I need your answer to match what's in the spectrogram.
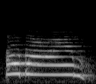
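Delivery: a cartoon-high farewell for the kids; squeaky goodbye. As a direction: squeak it out like a tiny puppet. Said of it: "say goodbye".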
